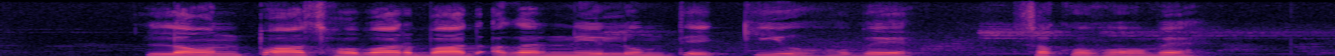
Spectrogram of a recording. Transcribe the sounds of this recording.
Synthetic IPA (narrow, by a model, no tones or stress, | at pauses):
loːnpaːsɦoːbaːɾbaːd̪ɐɡəɾnilʊmt̪ekiɦobe | səkoɦobeː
